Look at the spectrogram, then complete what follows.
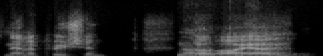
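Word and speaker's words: Nanoputian.io: you please tell me what is the correct pronunciation for your company name oh yes so our our formal name is nanaputian dot io uh so the whole company name includes the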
